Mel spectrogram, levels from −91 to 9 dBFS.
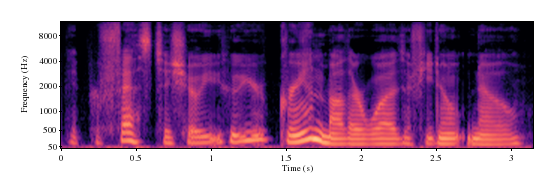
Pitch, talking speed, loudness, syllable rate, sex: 165 Hz, 245 wpm, -17 LUFS, 5.3 syllables/s, female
